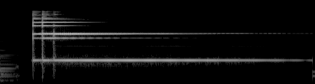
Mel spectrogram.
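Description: A telephone rings with a bright bell tone, like an old telephone bell: it starts with a quick rattling trill, then hangs as a clear sustained ring that slowly fades. It is loud, with no voices.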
